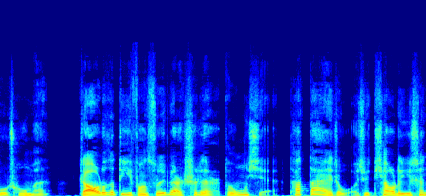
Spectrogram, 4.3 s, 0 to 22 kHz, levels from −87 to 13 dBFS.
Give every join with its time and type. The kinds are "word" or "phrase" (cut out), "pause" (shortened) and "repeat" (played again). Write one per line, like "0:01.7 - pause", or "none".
0:02.8 - pause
